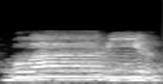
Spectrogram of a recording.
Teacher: Ro yang terakhir dibaca taklim karena harokat sebelumnya kasroh. Warir. Wa di situ mat tabi'i karena harokat fathah setelahnya alif yang disukun.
